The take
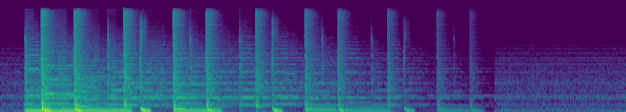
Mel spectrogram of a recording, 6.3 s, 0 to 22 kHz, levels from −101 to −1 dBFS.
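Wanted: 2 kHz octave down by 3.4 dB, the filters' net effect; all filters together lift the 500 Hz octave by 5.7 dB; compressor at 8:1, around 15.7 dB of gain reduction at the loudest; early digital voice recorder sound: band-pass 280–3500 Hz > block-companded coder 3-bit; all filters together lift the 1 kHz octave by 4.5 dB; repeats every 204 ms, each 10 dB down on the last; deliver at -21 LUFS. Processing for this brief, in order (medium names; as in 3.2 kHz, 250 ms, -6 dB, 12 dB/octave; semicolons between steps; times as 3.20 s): peaking EQ 500 Hz +6 dB; peaking EQ 1 kHz +5.5 dB; peaking EQ 2 kHz -6.5 dB; compression 8:1, threshold -31 dBFS; band-pass 280–3500 Hz; feedback delay 204 ms, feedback 32%, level -10 dB; block-companded coder 3-bit; trim +21.5 dB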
